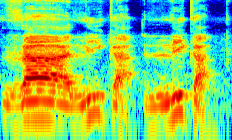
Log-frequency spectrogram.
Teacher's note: कसरा जो है उसमें इन्ख़िफ़ाज़ फ़म और सौत, यानी मुंह और आवाज़ को नीचे करना पड़ता है, तो फिर ये ज़ेर जो है कसरा सही अदा होगा।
